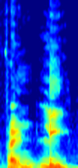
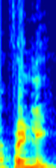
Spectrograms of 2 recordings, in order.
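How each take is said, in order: First: friendly broken into friend and lee; segmented friendly for a learner; drawn out in two. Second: friendly run together quickly; fast, unsplit friendly; all in one go. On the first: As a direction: say friendly in two separate beats. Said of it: "आपको दो बार खींचना पड़ा इसको". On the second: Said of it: "एक बार में". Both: Shown as a demonstration.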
